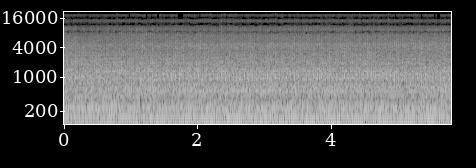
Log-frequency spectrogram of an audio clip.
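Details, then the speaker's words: Cummins 4BT diesel in a Power Wagon, first run since 2015, temporary battery, 8 psi fuel pressure, not hot; steady even idle clatter, no misses, knocks or surging: normal healthy idle. "well i never doubted that it would start and run perfectly but it was really good to hear it"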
